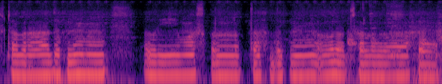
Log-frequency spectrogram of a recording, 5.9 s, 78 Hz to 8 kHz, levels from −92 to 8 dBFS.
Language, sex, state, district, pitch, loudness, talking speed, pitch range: Hindi, male, Bihar, Supaul, 125 Hz, -36 LUFS, 185 wpm, 125-130 Hz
